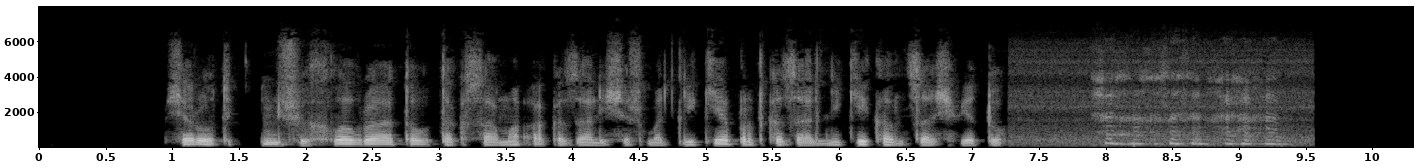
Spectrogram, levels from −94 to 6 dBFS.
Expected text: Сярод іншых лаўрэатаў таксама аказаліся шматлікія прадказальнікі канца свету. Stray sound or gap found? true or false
true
